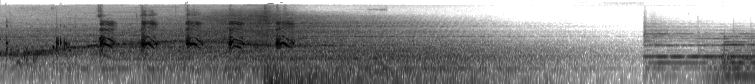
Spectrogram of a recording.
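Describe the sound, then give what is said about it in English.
A raven caws about six times in quick, harsh succession, loud. A low rumbling wash follows, and faint bell-like tones ring out near the end. “Feeling satisfied by what he managed to do, the raven flew away.”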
